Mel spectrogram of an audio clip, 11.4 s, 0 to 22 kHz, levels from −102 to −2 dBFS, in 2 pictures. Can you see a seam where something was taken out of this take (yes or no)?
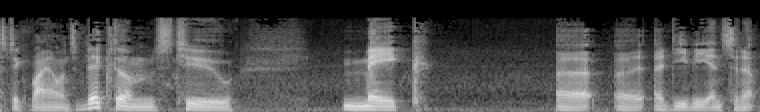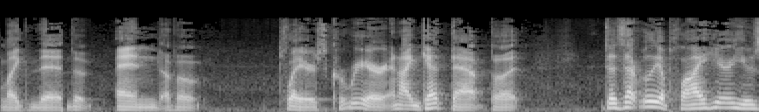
yes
